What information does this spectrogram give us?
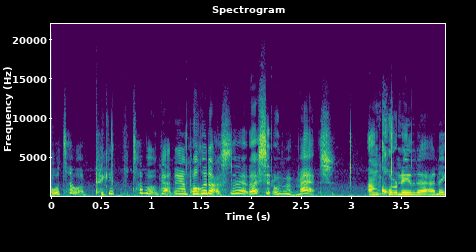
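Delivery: mock it in a small, high voice; incredulous mockery. Teller mocking a clown's polka dots mid-danger, high incredulous undertone.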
